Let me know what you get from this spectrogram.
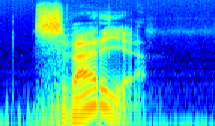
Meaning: Sweden (a country in Scandinavia in Northern Europe)
- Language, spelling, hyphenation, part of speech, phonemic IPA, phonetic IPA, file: Swedish, Sverige, Sver‧ige, proper noun, /ˈsvɛrjɛ/, [ˈs̪væ̝rjɛ̠], Sv-Sverige.ogg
